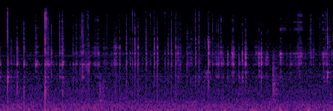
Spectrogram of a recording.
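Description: A solid, dark polished hardwood carved horse statue on a base is tapped and scratched with long dark artificial nails. Quiet, rapid clicks and dry scratching sit over a soft low background, and each bright tick dies away almost instantly.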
